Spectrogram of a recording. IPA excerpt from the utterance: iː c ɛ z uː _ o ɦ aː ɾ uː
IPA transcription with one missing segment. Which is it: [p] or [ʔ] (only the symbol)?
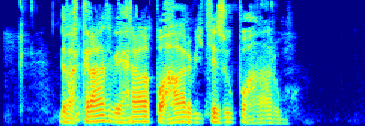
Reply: p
